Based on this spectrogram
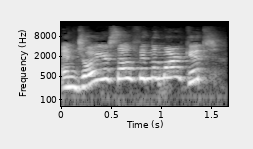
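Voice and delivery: high, loud parting call; shouting back. A narrator's reading. Departing undersecretary takes leave of Milo, shouting back. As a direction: call it back over your shoulder. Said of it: "shouted back the undersecretary".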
